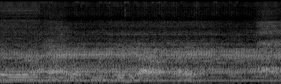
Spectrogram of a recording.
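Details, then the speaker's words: Espresso machine after full service for no power and overheating: pump refilling the boiler with a steady even buzzing hum, no surging or rattling; normal operation. "working great machine is filling up the boiler as you can hear the pump"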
